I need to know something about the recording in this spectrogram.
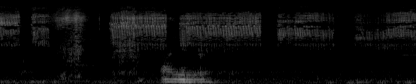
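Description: Nestling songbird begging for food: a run of short, hissy, high-pitched calls, about half a dozen bursts, as it is being hand-fed.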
